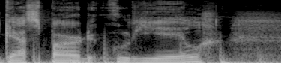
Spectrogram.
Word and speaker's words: Gaspard Ulliel: I believe it's pronounced Gaspard Ulliel.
